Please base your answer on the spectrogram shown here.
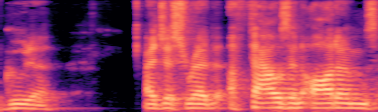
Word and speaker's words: Gouda: And John loves his, I'm not going to say the American pronunciation. I will use the Dutch pronunciation, Gouda cheese. I've been told that's the correct pronunciation of Gouda.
